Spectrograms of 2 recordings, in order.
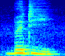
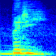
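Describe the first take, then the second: No difference in how they are said.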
